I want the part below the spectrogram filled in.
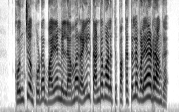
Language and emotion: Tamil, angry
